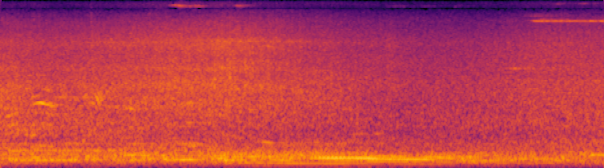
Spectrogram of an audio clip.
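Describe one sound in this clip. A trolley bus engine rumbles close by as it passes.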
